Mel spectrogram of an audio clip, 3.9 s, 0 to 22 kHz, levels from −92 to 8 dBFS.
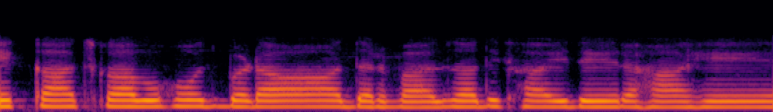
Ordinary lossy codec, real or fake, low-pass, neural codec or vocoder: Opus, 24 kbps; real; 5.4 kHz; none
